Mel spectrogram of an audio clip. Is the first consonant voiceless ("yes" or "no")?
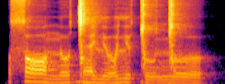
yes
